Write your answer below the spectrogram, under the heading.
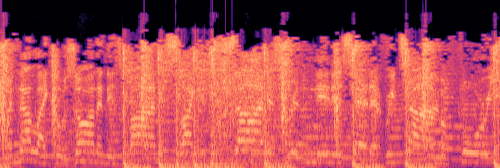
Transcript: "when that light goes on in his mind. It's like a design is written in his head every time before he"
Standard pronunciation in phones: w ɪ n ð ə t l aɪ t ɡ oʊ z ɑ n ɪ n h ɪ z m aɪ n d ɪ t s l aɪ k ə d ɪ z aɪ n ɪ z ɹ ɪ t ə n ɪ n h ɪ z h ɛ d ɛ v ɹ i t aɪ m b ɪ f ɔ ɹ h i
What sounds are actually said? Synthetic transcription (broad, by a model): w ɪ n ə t l aɪ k ɡ oʊ z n ɪ n ɪ z m aɪ n d ɪ t s l aɪ k ə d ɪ z aɪ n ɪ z ɹ ɪ t n ɪ n ɪ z h ɛ d ɛ v ɹ i t aɪ m b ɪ f ɔ ɹ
